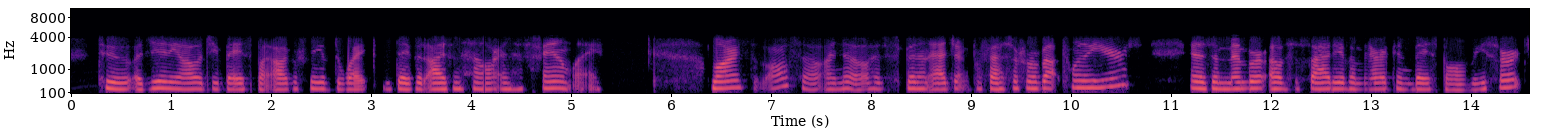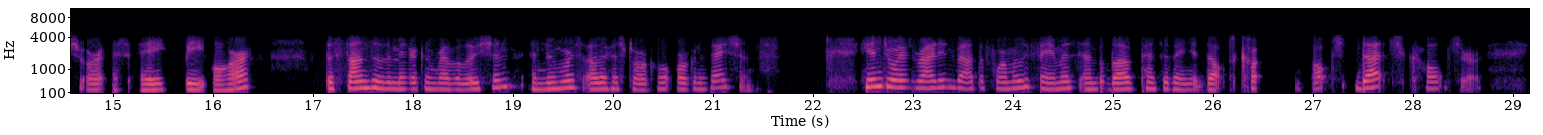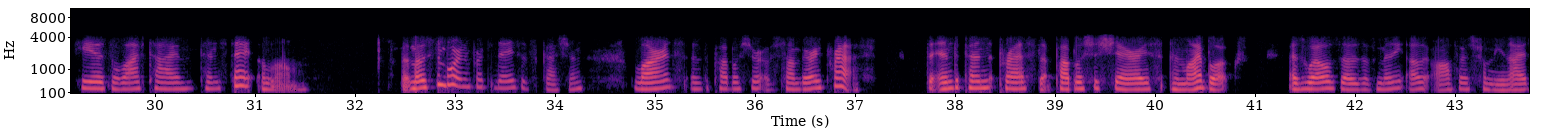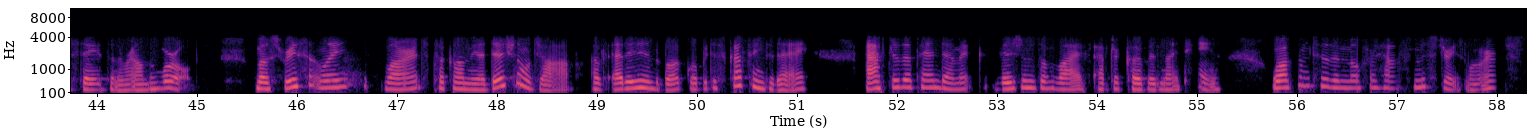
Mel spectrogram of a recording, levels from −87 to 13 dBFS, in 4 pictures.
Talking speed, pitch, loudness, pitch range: 140 wpm, 205 Hz, -32 LUFS, 195-230 Hz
